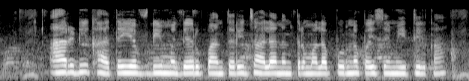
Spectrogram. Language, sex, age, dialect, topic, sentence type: Marathi, female, 18-24, Standard Marathi, banking, statement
